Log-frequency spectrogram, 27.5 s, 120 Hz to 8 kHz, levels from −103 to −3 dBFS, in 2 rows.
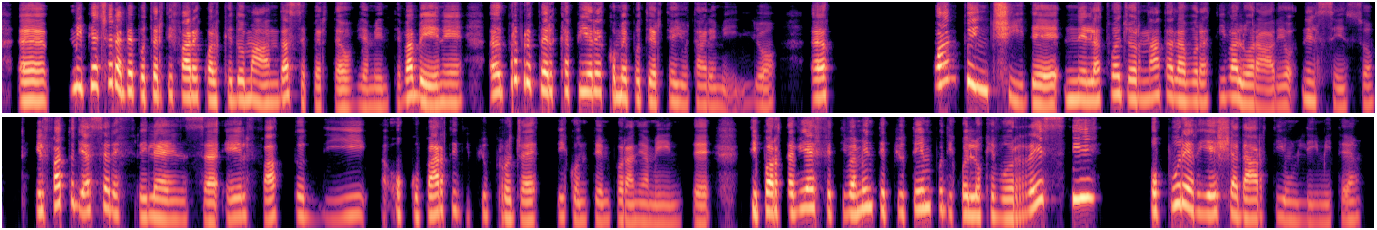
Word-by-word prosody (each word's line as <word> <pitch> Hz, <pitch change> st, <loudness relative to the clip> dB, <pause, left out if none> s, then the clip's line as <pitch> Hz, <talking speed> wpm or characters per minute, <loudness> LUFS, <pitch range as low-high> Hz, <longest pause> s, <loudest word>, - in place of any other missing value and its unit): ehm, 195 Hz, 0 st, +4 dB, 0.3 s
mi 320 Hz, -2 st, +3 dB
piacerebbe 335 Hz, -4 st, +5 dB
poterti 240 Hz, -1 st, 0 dB
fare 220 Hz, -1 st, +5 dB
qualche 200 Hz, -1 st, -1 dB
domanda, 200 Hz, 0 st, 0 dB
se 225 Hz, -7 st, -10 dB
per 160 Hz, -2 st, -12 dB
te 145 Hz, -, -5 dB
ovviamente 155 Hz, +2 st, -10 dB
va 220 Hz, +5 st, +6 dB
bene, 185 Hz, -2 st, 0 dB, 0.2 s
uhm, 255 Hz, +2 st, +4 dB
proprio 400 Hz, -2 st, +3 dB
per 275 Hz, -2 st, +5 dB
capire 270 Hz, -1 st, +1 dB
come 225 Hz, -2 st, 0 dB
poterti 195 Hz, -3 st, -4 dB
aiutare 170 Hz, -3 st, -9 dB
meglio. 160 Hz, +2 st, -14 dB, 0.4 s
Uhm 220 Hz, +1 st, +5 dB, 1.1 s
quanto 400 Hz, +4 st, +3 dB
incide 190 Hz, -, +2 dB
nella 200 Hz, -1 st, -1 dB
tua 245 Hz, +4 st, -1 dB
giornata 215 Hz, +1 st, -3 dB
lavorativa 200 Hz, +2 st, -2 dB
l'orario, 165 Hz, -4 st, -5 dB
nel 200 Hz, -2 st, -8 dB
senso, 165 Hz, +2 st, -15 dB, 0.3 s
il 225 Hz, -1 st, -2 dB
fatto 295 Hz, +6 st, +3 dB
di 235 Hz, -7 st, -1 dB
essere 225 Hz, 0 st, -1 dB
freelance, 170 Hz, -4 st, -4 dB
e 180 Hz, 0 st, -6 dB
il 195 Hz, +1 st, -5 dB
fatto 190 Hz, +2 st, -5 dB
di, 185 Hz, +2 st, -15 dB
uhm, -, -, -21 dB
occuparti 215 Hz, +2 st, -2 dB
di 205 Hz, -4 st, -28 dB
più 205 Hz, 0 st, -15 dB
progetti 175 Hz, 0 st, -7 dB
contemporaneamente, 155 Hz, -4 st, -10 dB, 0.3 s
ti 220 Hz, -, -1 dB
porta 225 Hz, 0 st, +5 dB
via 250 Hz, +4 st, +3 dB
effettivamente 230 Hz, +1 st, 0 dB
più 220 Hz, -1 st, -11 dB
tempo 250 Hz, +3 st, -1 dB
di 210 Hz, -4 st, -13 dB
quello 200 Hz, -1 st, +2 dB
che 200 Hz, 0 st, -9 dB
vorresti, 345 Hz, -, +3 dB, 0.5 s
oppure 265 Hz, +5 st, +3 dB
riesci 210 Hz, 0 st, -1 dB
a -, -, +1 dB
darti 180 Hz, 0 st, -4 dB
un 165 Hz, -2 st, -12 dB
limite? 150 Hz, +2 st, -16 dB
200 Hz, 135 wpm, -19 LUFS, 175-230 Hz, 1.1 s, va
